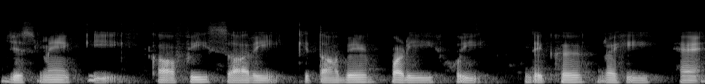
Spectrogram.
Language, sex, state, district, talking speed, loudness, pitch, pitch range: Hindi, male, Madhya Pradesh, Umaria, 85 wpm, -21 LUFS, 105 Hz, 100-110 Hz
